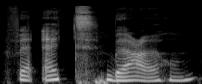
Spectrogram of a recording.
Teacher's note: تا پر ہمس، فأت اور حمزہ پر cut off sound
